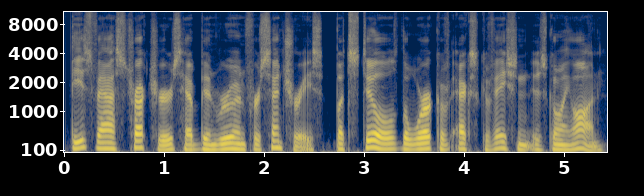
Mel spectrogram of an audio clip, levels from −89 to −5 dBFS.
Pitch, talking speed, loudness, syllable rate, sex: 125 Hz, 190 wpm, -17 LUFS, 5.1 syllables/s, male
